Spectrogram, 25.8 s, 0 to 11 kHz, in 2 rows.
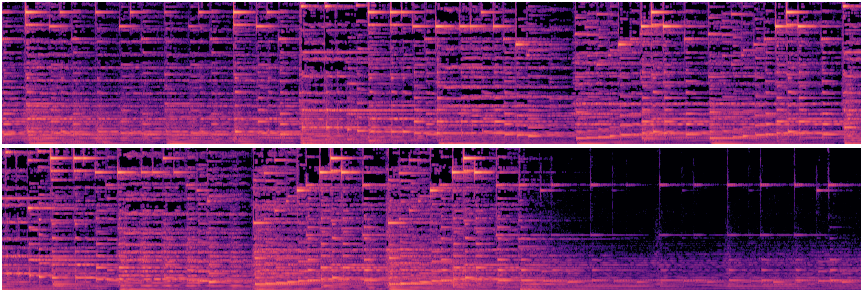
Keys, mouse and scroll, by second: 12.3 o, 12.7 Return, 14.0-14.8 typing, 16.2 7, 17.2 Return, 18.6-19.7 drag, 20.3 right click, 21.0 click, 22.1 m, 23.2 click.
